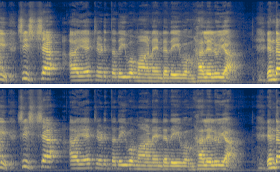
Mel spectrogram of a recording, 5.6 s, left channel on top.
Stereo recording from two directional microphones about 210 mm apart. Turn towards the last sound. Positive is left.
turn(degrees=-5)  # may be behind; listen again after turning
